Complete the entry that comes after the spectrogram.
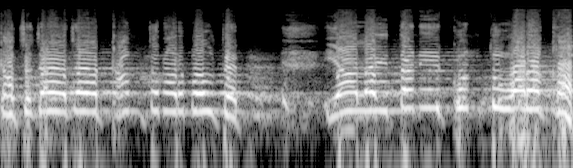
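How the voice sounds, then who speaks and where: This man's voice is extremely high and flat, with monotone intonation. Noticeable background noise runs underneath. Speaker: Islamic preacher giving a waz sermon. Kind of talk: passionate Bangla religious sermon (waz). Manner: emphatic, fiery, oratorical with rhetorical questions.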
